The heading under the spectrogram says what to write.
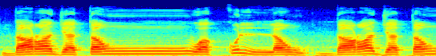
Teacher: دیکھیں واو کے اوپر تشدید نہیں ہے، لیکن چونکہ جو قاعدہ ہے کہ تنوین کے بعد واو آئے تو ادغام ہوگا، تو ادغام ہوگا تو واو پہ اپنے آپ تشدید آ جائے گا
